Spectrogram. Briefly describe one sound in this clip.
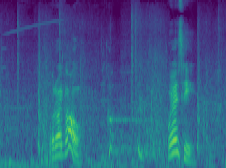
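A young man exclaims loudly into a microphone, his voice rising and falling.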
